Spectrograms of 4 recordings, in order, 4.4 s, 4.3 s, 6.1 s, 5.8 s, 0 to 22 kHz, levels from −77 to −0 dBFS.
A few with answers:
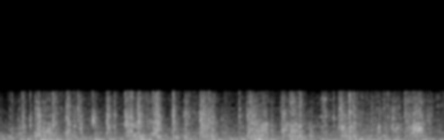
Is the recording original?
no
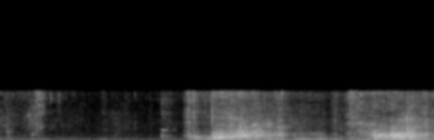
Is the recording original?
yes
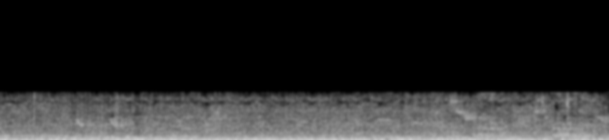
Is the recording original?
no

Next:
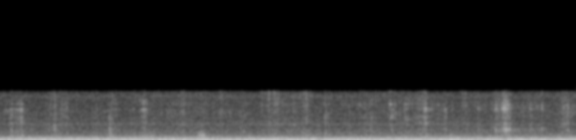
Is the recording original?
yes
